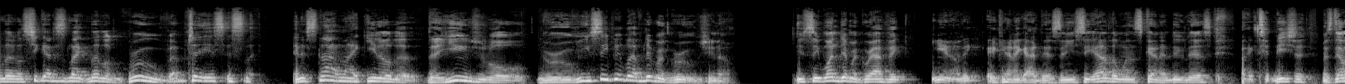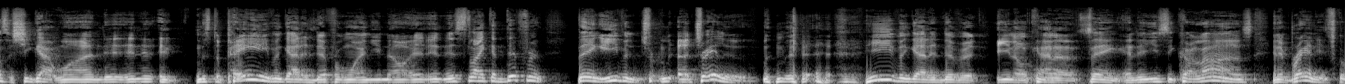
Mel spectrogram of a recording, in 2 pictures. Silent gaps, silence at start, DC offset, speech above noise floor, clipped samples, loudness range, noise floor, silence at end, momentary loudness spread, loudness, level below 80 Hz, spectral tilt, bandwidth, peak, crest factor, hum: none; 0 s; under 0.1%; 67 dB; under 0.1%; 2 LU; -80 dBFS; 0 s; 6 LU; -14 LUFS; -44 dBFS; -5.5 dB/octave; 15.5 kHz; 0 dBFS; 14 dB; none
